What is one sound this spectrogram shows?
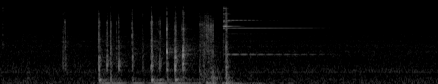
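A card payment terminal beeps and chimes.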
